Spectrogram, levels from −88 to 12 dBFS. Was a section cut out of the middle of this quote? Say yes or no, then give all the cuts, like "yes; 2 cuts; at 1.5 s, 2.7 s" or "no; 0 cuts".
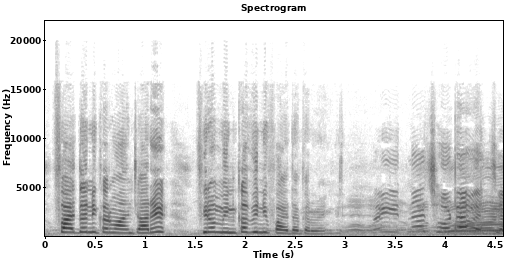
no; 0 cuts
